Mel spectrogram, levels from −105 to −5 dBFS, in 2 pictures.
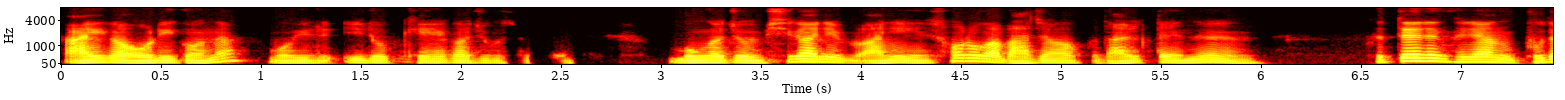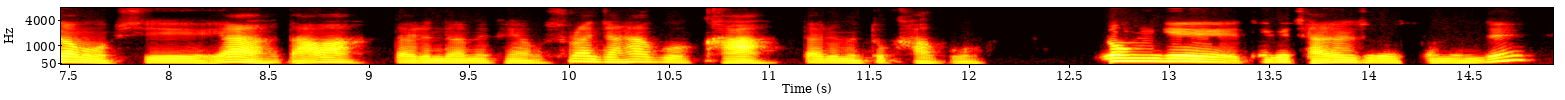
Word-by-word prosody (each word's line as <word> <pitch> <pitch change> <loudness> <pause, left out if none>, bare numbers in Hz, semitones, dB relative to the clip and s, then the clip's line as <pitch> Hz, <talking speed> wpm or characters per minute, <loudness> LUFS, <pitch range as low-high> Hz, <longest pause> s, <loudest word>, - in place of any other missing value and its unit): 아이가 110 +2 +3
어리거나 100 - 0
뭐 90 -1 -2
이러 90 +1 -3
이렇게 105 +1 -3
해 105 - -2
가지고 95 -3 -4 0.8
뭔가 110 +1 +2
좀 105 -4 0
시간이 140 +3 +2
많이 95 0 -1
서로가 160 - +2
맞아 85 +1 -1
갖고 95 -2 -5
날 85 +5 -2
때는 100 -5 -2 0.5
그때는 165 +5 +4
그냥 130 -5 +1
부담 130 +5 +4
없이 105 -1 -2
"야 120 -6 +3
나와." 110 -1 +1
딱 110 -3 -3
이런 100 0 -1
다음에 100 -1 -2
그냥 95 -2 -5
술 150 - -3
한잔 130 -3 +1
하고 120 -6 -2
"가." 100 -4 +1
딱 110 - -2
이러면 100 -3 -2
또 105 - -6
가고. 80 -3 -7 0.6
이런 165 0 +5
게 140 -8 +5
되게 120 0 0
자연스러웠었는데. 105 - -1
105 Hz, 325 characters per minute, -24 LUFS, 95-125 Hz, 0.8 s, 이런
